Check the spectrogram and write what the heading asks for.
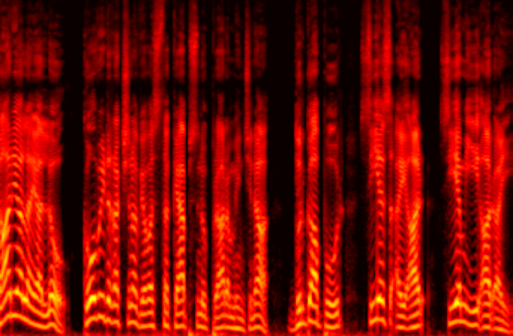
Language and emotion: Telugu, neutral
